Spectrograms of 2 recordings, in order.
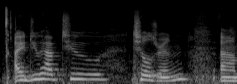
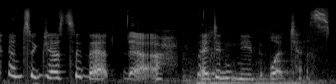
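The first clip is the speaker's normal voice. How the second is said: words pushed out through tears; real tears while testifying; crying; 4 semitones higher than usual. Real, not acted. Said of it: "I don't know why I'm getting emotional".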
